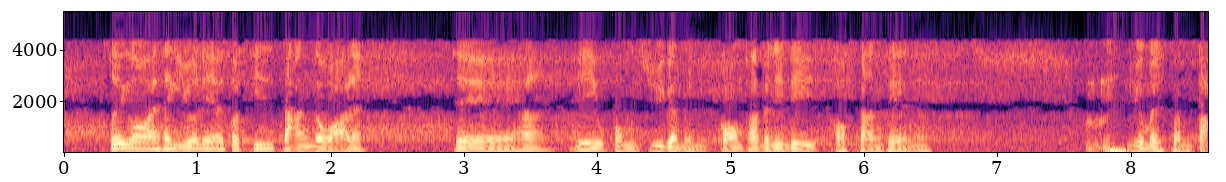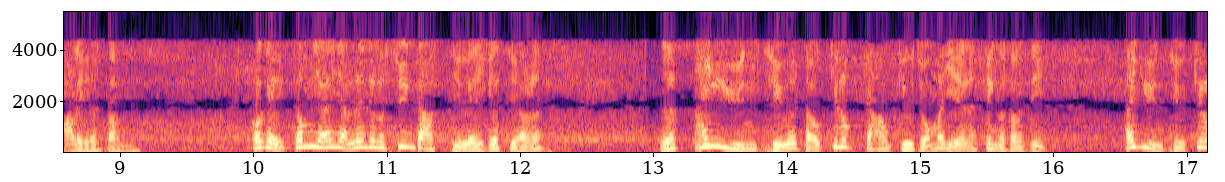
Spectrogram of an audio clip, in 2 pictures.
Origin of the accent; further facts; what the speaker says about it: China; 你不要想着神真的、对我们中国人真的差了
